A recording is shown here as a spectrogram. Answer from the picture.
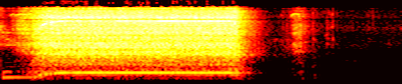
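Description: Cordless drill spinning a pencil inside a hand-held pencil sharpener, shaving it to a point. The motor whines up about a third of a second in, runs steadily for about two seconds, then stops and winds down.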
